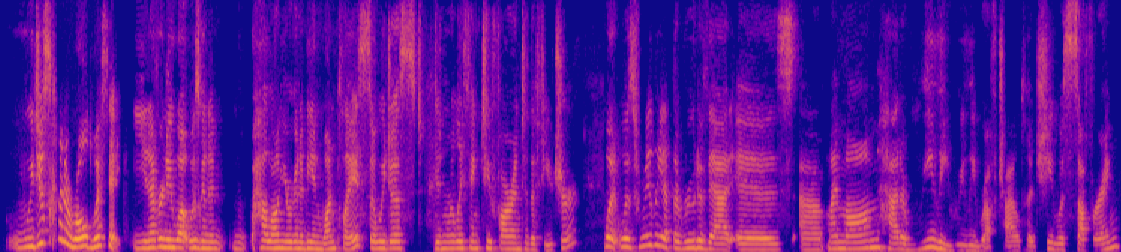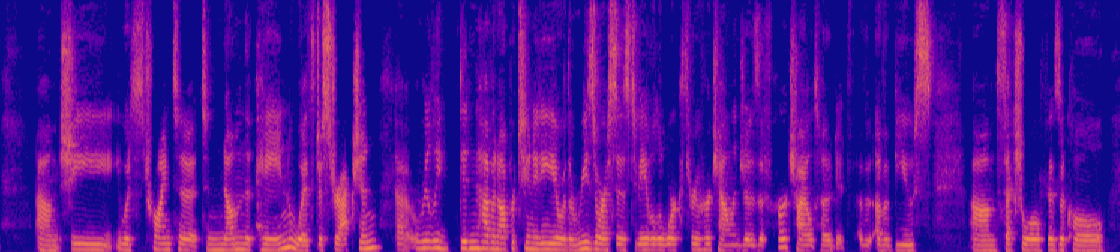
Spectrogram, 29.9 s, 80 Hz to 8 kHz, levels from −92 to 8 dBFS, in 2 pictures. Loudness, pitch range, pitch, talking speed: -25 LUFS, 170-225 Hz, 195 Hz, 185 wpm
